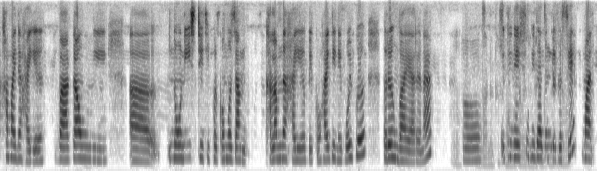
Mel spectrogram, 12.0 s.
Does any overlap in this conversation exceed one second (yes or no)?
yes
